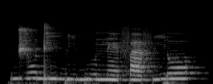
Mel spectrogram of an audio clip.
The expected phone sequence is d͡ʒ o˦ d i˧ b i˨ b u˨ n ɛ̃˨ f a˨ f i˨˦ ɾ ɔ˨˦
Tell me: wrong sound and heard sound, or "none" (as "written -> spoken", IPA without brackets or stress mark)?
ɔ˨˦ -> ɔ˦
